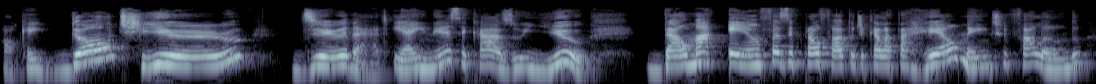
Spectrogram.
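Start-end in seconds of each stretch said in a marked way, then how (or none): 0.4-2.9 very slow, louder stern warning; angry mother scolding her child, very slow and louder. Shown as a demonstration. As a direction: drag it out as a final warning. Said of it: "uma mãe brava dizer".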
